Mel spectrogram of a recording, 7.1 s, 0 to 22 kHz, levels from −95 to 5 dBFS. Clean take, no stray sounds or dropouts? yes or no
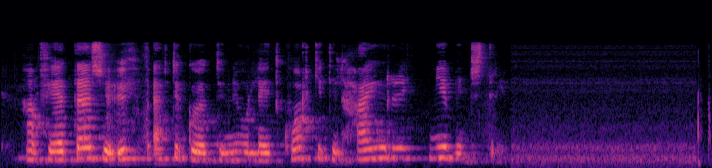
yes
